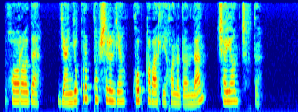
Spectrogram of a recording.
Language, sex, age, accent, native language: Uzbek, female, 19-29, Navoiy, Uzbek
